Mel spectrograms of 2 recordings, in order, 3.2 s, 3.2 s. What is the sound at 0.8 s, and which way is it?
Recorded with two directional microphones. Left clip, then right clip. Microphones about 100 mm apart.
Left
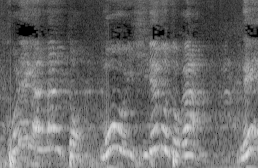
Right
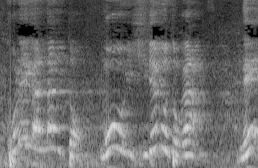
A man's voice, 25° right (ahead or behind).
